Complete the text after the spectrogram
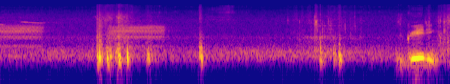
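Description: Footsteps patter on dry ground.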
